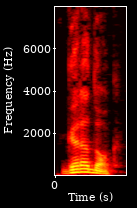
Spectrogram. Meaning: diminutive of го́род (górod): small city, town
- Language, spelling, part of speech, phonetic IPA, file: Russian, городок, noun, [ɡərɐˈdok], Ru-городок.ogg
